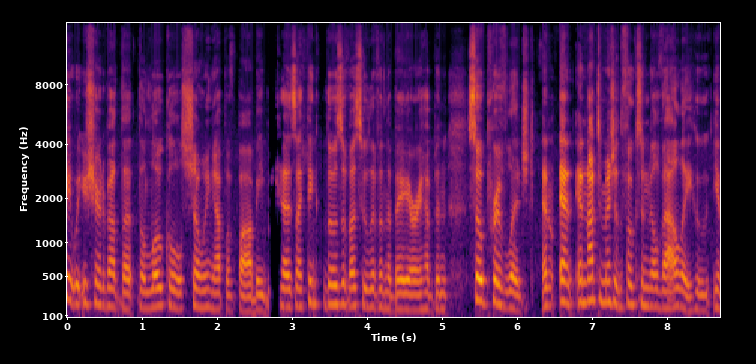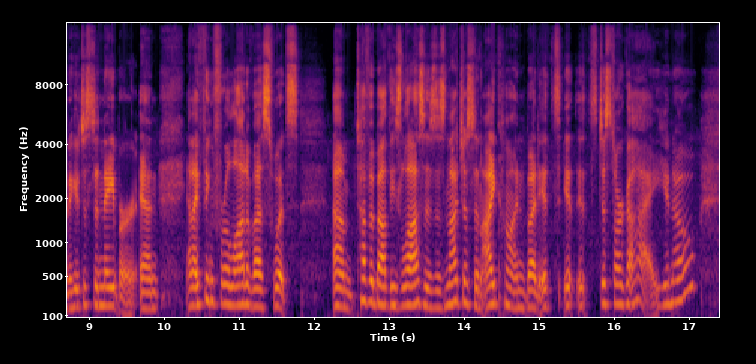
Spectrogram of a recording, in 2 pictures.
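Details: Adult speaker; ordinary speech.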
